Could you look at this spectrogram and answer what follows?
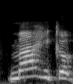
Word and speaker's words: mágico: Yes, in Spanish it's mágico. Mágico. So kind of like the Spanish for Mexico, but ma instead of me.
